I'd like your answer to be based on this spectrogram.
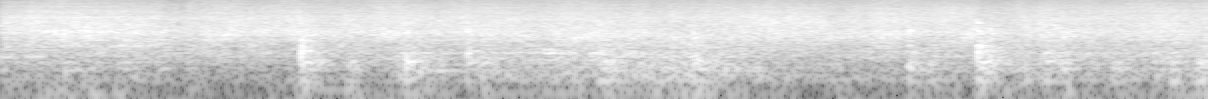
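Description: Tomato hits a hot pan with browned garlic, giving a loud, steady frying sizzle with occasional sharp pops and spatters throughout.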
